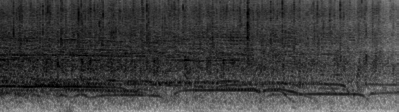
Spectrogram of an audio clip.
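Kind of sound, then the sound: crowd, applause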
